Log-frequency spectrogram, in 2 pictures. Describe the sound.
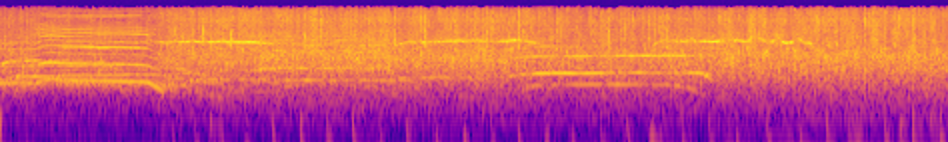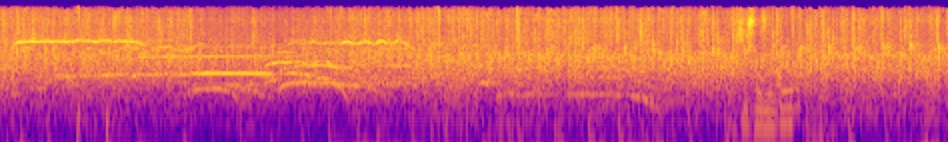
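Steady audience applause with loud cheering and whoops on top, welcoming two players out for a game, high shouted voices rising and falling throughout about nineteen seconds of continuous, dense clapping.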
